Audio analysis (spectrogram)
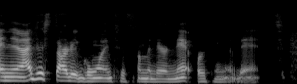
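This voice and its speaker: In a North Florida accent, a woman with a very deep, low voice speaks at a fairly quick pace, recorded very cleanly against a silent background with a dry, close sound and no echo. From North Florida, Jacksonville. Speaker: lawyer, law school alumna. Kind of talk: panel discussion.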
